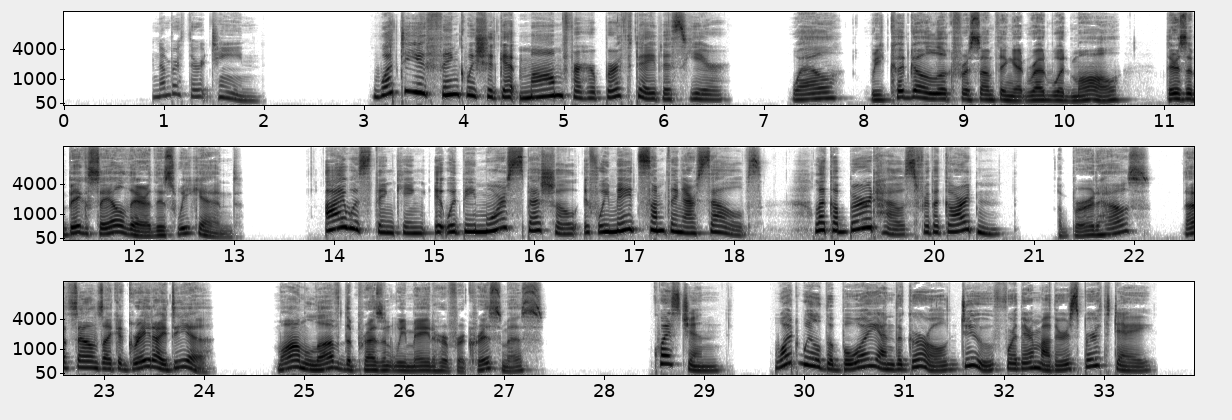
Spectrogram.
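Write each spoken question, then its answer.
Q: What will the boy and the girl do for their mother's birthday?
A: Make her a birdhouse.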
